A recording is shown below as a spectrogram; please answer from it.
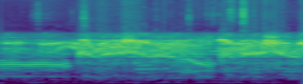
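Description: Voices of distant stations received on a CB radio in lower-sideband mode, coming through the radio's speaker thin, garbled and mixed with static. A held voice note lasts about the first half second, then talk from a signal growing stronger on the meter.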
